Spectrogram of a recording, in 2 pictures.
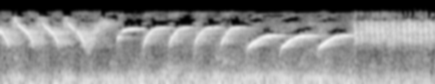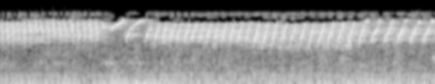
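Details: Singing yellow canary: quick descending whistled slurs in a rolling series, followed by a long, very rapid rattling trill that pauses briefly and resumes.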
